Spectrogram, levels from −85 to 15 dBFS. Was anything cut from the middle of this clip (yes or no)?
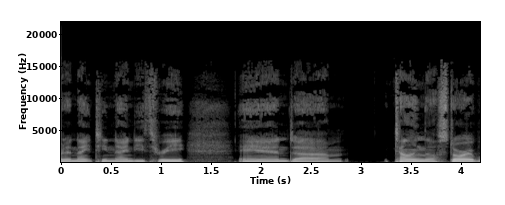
no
